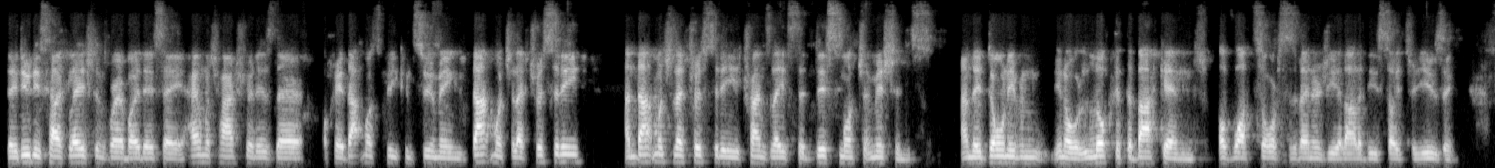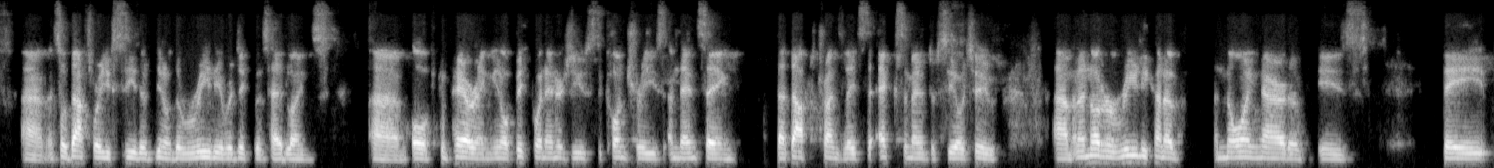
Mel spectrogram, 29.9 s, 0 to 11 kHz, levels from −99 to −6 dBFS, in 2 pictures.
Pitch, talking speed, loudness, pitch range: 110 Hz, 195 wpm, -19 LUFS, 100-120 Hz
